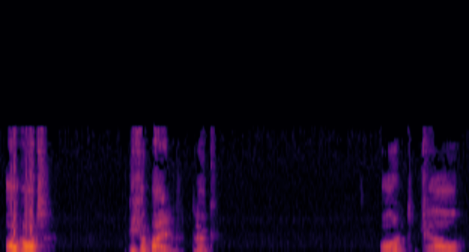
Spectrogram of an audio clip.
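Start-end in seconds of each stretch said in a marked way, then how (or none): none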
